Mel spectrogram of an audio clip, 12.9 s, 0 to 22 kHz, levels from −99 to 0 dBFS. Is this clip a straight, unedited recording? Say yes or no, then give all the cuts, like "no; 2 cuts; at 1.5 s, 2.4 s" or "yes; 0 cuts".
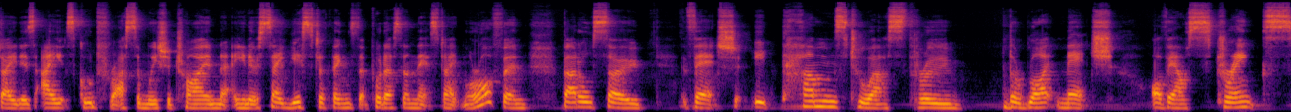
yes; 0 cuts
